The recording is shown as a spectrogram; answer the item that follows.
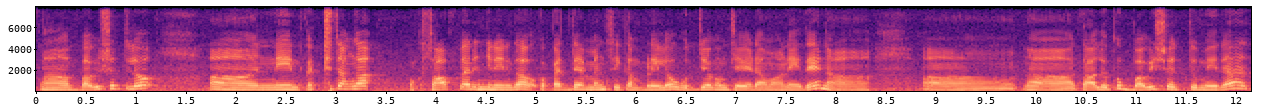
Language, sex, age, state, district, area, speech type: Telugu, female, 30-45, Andhra Pradesh, Sri Balaji, rural, spontaneous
